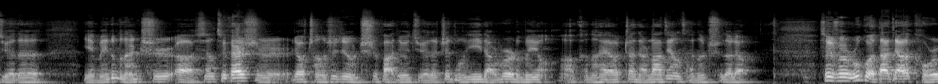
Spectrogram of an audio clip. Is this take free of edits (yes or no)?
yes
